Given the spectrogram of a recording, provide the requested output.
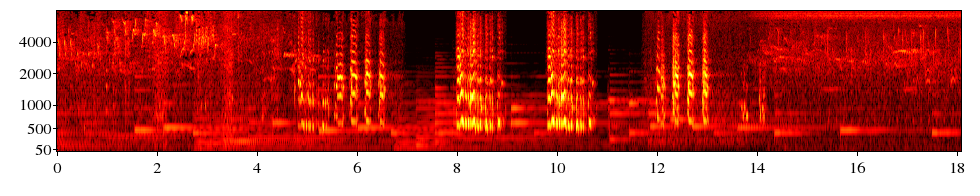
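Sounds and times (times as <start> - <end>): turkey gobbling: 4.8 - 6.6, 8.0 - 8.9, 9.8 - 10.8, 12.0 - 13.1, 13.7 - 14.2.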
